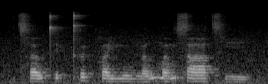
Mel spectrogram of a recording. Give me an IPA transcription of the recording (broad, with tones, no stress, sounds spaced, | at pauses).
t͡sʰ ɐ˨˥ w t̪ʰ ɪ˨ k̚ t̪ʰ ɵ˥ t̚ f ɐ˨ j m uː˨˩ ŋ ɐ˨˥ w m ɐ˨˥ m s aː˧ t͡sʰ iː˨˩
